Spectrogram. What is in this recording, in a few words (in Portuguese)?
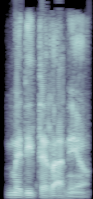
"mediterraneo", espanhol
